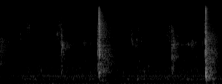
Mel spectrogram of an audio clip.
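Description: Trading cards being flicked through by hand, one at a time: a sharp snap about a second in and a few fainter ticks.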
